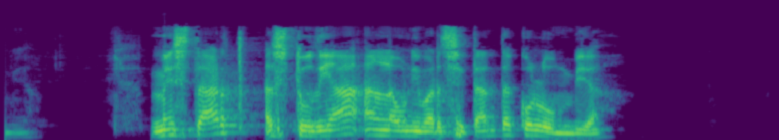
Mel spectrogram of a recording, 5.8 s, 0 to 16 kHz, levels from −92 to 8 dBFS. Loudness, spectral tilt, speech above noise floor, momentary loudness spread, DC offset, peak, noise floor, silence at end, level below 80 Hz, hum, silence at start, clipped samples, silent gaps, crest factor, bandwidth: -14 LUFS; -3.5 dB/octave; 60 dB; 6 LU; under 0.1%; 0 dBFS; -74 dBFS; 1.3 s; -56 dBFS; none; 0.05 s; under 0.1%; none; 16 dB; 8 kHz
